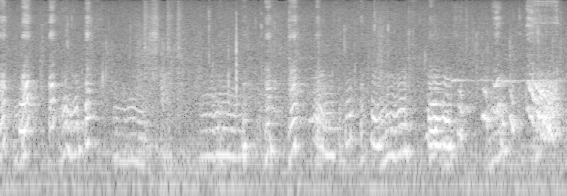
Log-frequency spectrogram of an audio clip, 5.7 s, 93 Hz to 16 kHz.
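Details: Two-week-old Vizsla puppies, a large litter born 20 February 2012, giving a chorus of warbling, quavering whines and squeaks, short wavy cries repeated about once a second from several pups at once.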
